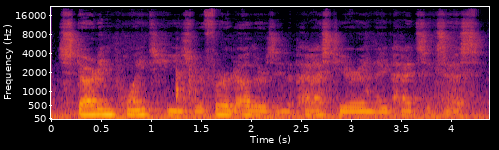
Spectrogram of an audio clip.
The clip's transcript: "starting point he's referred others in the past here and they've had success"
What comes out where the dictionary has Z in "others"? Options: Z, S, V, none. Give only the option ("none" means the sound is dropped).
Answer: Z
